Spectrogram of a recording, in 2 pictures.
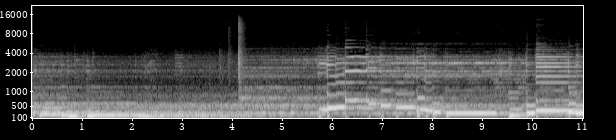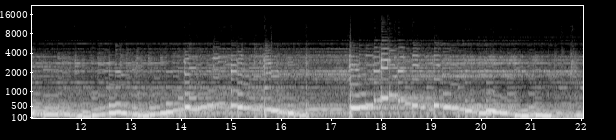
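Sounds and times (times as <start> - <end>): electric guitar with delay and reverb: 0.0 - 22.0.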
